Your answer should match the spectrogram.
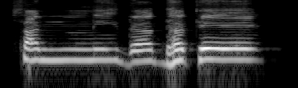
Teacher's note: Only second dha is Mahaprana.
